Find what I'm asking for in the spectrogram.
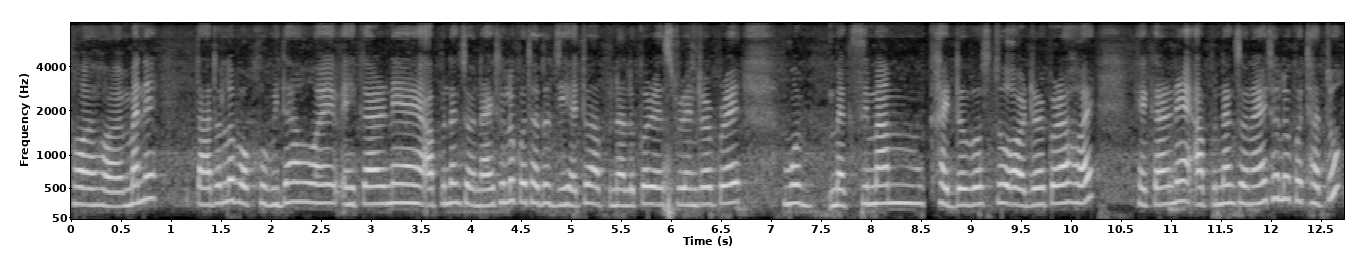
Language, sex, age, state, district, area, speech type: Assamese, female, 18-30, Assam, Golaghat, urban, spontaneous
